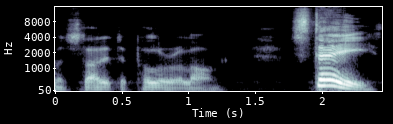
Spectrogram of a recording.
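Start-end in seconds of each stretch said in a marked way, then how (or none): 1.7-2.4 one sharp louder order; loud command. A narrator's reading. Teacher ordering the leaving children, loud command. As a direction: stop them in their tracks. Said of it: "the teacher commanded".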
